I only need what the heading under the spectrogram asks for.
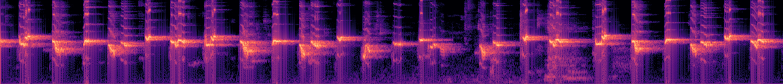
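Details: Sooty-headed bulbul song for use as a master and lure recording, a busy run of whistled, falling notes with clicking onsets, briefly pausing midway before the chattering flow resumes.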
